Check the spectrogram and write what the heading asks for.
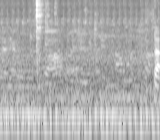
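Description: A small engine running steadily at idle, a low pulsing rumble under brief voices.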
